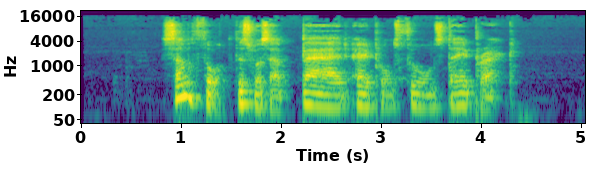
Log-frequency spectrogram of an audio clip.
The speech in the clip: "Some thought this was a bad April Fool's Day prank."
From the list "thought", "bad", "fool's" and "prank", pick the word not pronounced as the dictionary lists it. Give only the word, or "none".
prank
